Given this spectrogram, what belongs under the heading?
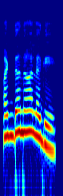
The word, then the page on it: ಅಡ್ಡನಾಲಗೆ: aḍḍanālage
